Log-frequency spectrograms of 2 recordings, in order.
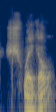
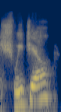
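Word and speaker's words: Schwegel: D-A-V-I-D, Schwagel, S-C-H-W-E-G-E-L. You know the drill. Spelled like Schweigel, rhymes with bagel, with Phelps, P-H-E-L-P-S, engineering services, just like Michael Phelps, Talkspace Therapy for All.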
